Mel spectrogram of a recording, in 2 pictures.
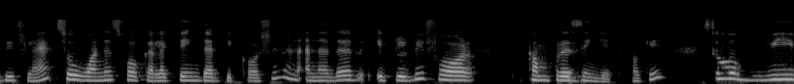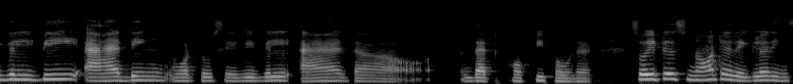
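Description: Speech, with Opus voice compression audible throughout: the top of the band stops near 8 kHz, and the coarsely coded excitation leaves the voice muffled, hoarse and faintly robotic. Sparse linear-prediction coding like this fits a SILK-mode wideband stream around 12 kbps.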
